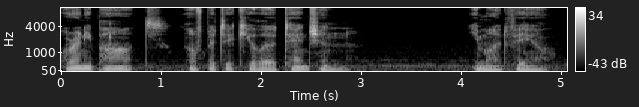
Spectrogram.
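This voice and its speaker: A man narrating a sleep meditation in a soft, gentle, soothing voice with slow, measured phrasing. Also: lowish voice. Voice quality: soft, very dark and mellow. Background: relaxing background music.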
